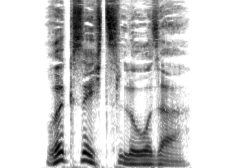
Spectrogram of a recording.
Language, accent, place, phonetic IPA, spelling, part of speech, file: German, Germany, Berlin, [ˈʁʏkzɪçt͡sloːzɐ], rücksichtsloser, adjective, De-rücksichtsloser.ogg
- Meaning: 1. comparative degree of rücksichtslos 2. inflection of rücksichtslos: strong/mixed nominative masculine singular 3. inflection of rücksichtslos: strong genitive/dative feminine singular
